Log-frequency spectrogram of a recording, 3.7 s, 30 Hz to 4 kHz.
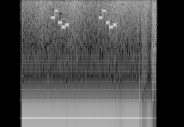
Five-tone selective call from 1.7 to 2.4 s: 88645

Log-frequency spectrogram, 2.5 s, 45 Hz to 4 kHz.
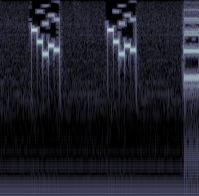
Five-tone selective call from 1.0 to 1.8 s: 85243

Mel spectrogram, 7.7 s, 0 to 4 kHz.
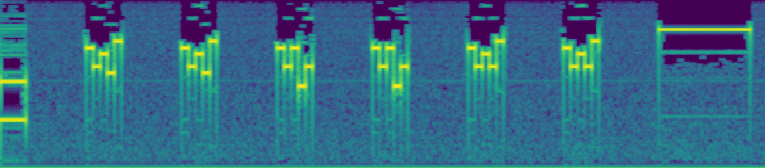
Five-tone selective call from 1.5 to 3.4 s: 85749 85825

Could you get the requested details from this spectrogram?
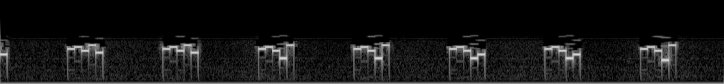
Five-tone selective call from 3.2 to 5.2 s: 89730 89735

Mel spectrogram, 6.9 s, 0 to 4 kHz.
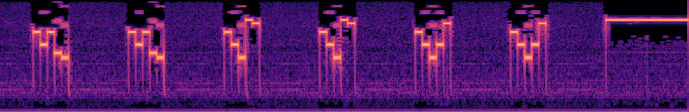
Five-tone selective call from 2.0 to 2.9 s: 85220

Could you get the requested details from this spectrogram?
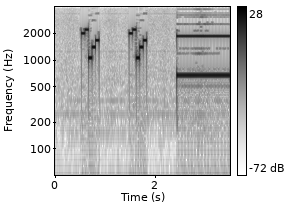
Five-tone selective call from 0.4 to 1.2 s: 89146

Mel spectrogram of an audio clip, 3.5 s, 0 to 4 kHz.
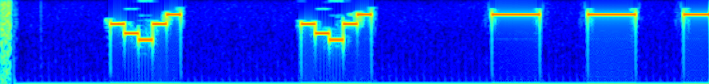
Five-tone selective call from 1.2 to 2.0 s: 85388

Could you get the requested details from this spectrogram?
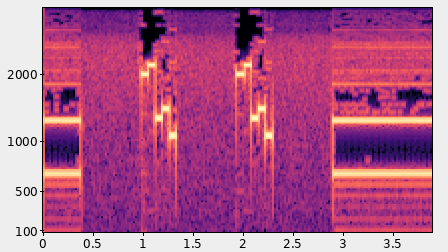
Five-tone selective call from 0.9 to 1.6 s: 89341

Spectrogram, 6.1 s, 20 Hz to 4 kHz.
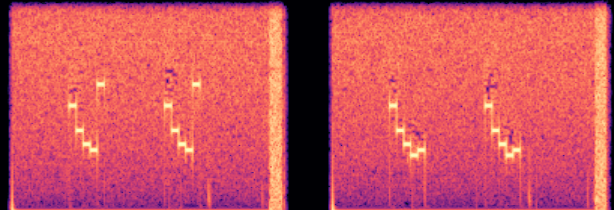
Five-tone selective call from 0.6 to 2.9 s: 85320 85320

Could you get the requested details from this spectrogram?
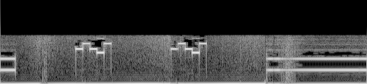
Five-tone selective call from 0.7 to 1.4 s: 88866

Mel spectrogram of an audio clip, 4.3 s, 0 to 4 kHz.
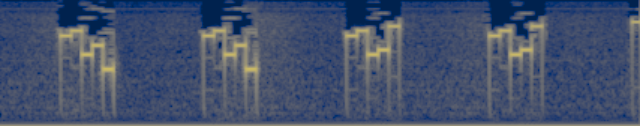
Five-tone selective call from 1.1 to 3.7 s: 89461 89450 89450

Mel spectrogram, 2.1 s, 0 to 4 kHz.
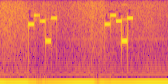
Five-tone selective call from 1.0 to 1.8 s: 88920

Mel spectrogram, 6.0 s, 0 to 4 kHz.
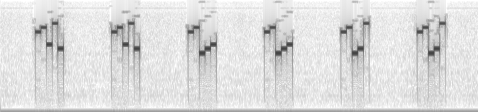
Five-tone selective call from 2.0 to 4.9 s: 89345 89345 89340

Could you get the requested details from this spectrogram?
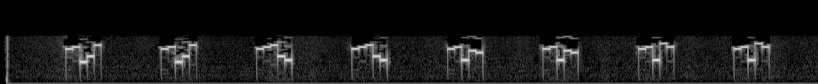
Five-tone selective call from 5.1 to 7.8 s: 89276 89229 89229

